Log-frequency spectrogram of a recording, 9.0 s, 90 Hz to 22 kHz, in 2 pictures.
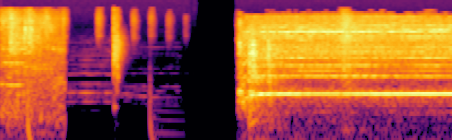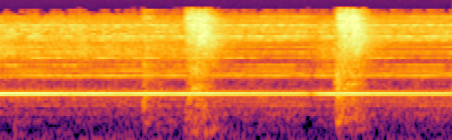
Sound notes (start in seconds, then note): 2.4 car lift buzzes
